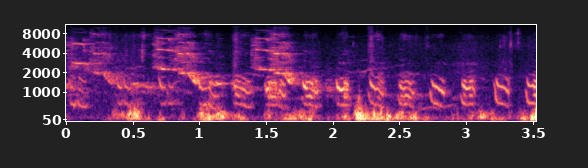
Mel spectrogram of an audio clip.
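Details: A francolin (teetar) calls in a field with pigeons, giving a fast run of short, harsh, clucking notes, repeated several times a second, over a low rumble of wind or handling noise.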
